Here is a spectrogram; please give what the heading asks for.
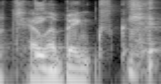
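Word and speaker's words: Chelyabinsk: South Russia near Kazakhstan think that's how they pronounce it as well chela Binks exactly like that it's funny I was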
